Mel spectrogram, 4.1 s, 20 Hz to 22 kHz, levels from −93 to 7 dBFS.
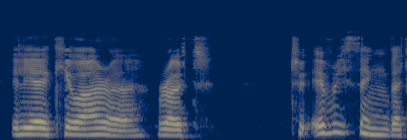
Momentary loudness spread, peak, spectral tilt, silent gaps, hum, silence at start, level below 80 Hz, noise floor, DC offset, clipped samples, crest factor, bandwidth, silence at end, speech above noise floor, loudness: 15 LU; -16 dBFS; -6 dB/octave; 2.68-2.77 s; none; 0.1 s; under -90 dBFS; -89 dBFS; under 0.1%; under 0.1%; 18 dB; 8 kHz; 0.05 s; 55 dB; -33 LUFS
